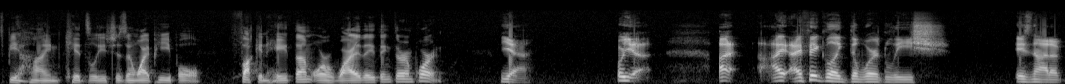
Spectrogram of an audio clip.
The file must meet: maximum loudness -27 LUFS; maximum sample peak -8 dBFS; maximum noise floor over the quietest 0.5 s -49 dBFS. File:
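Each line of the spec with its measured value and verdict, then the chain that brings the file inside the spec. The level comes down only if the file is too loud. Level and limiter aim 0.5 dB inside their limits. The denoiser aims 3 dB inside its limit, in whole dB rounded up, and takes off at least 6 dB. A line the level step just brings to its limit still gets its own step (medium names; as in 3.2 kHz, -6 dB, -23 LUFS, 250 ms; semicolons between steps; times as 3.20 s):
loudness -19.0 LUFS: fail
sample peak -2.5 dBFS: fail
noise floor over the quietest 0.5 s -56 dBFS: pass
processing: trim -8.5 dB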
